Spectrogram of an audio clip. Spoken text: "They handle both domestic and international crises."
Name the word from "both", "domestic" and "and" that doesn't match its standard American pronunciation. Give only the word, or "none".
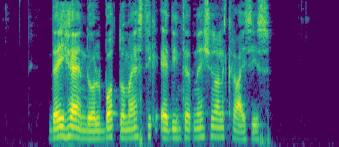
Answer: both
